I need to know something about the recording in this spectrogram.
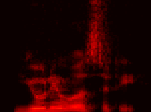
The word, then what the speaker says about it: university: In terms of letter, U is vowel, but when you put it as when you put it into a word, sometimes U gives us a consonant sound. For example, university.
